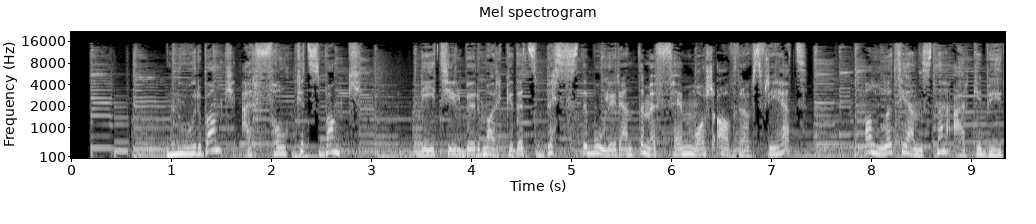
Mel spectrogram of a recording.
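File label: norwegian female commercial; voice demos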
